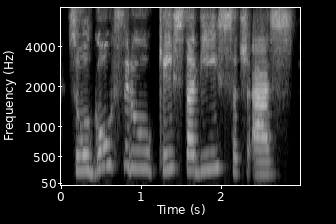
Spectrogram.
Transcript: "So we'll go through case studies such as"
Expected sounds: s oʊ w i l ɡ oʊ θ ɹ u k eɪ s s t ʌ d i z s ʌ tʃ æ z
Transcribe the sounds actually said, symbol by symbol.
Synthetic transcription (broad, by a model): s oʊ w i l ɡ oʊ θ ɹ u k eɪ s s t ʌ d i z s ʌ tʃ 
